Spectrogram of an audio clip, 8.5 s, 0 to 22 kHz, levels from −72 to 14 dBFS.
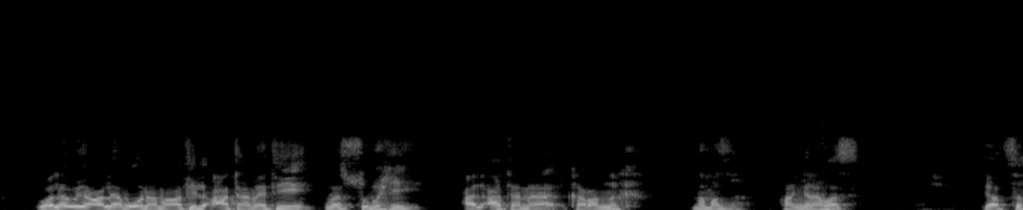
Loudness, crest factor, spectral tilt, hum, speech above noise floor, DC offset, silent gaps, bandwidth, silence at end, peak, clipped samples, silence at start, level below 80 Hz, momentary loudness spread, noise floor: -21 LUFS; 12 dB; -6.5 dB/octave; none; 47 dB; under 0.1%; none; 8 kHz; 0 s; -8 dBFS; under 0.1%; 0.3 s; -74 dBFS; 12 LU; -68 dBFS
